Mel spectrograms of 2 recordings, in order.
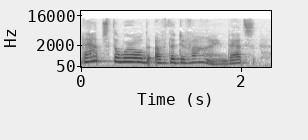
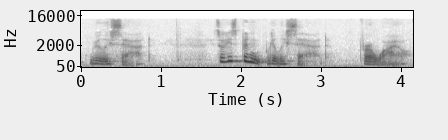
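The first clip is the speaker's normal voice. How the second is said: hushed sadness; 2 semitones lower, 6 dB quieter than usual. Real, not acted. Whispering about a grieving friend's sadness. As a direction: drop to a whisper on the sad part.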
